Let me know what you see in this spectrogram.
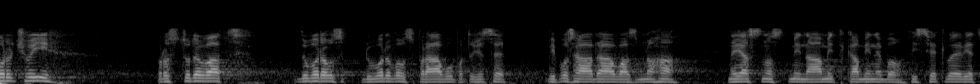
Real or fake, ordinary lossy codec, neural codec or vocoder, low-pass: real; MP3, 32 kbps; none; 5.4 kHz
